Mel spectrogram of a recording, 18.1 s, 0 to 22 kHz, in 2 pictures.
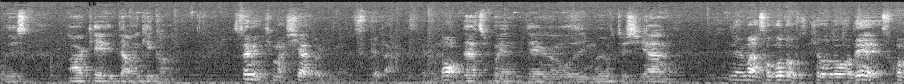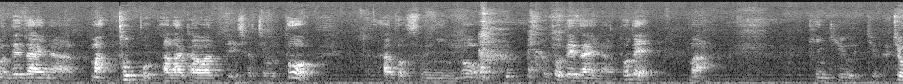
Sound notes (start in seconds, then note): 2.5 speaking in foreign language; 7.4 speaking in foreign language; 13.7 coughing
